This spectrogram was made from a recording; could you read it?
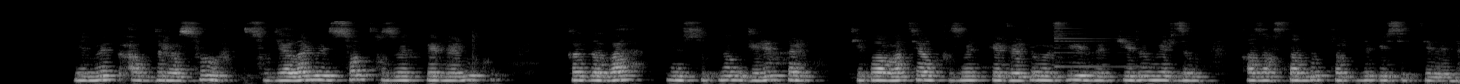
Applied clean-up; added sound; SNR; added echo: neural separator model SepFormer DNS4.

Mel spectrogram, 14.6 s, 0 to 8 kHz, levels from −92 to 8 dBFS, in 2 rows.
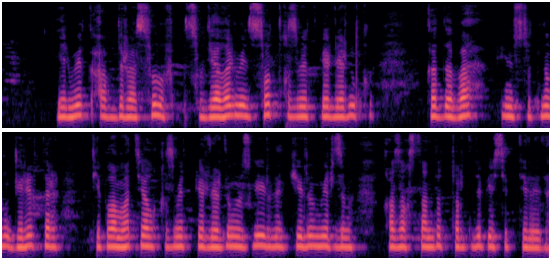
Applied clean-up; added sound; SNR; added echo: none; none; none; none.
